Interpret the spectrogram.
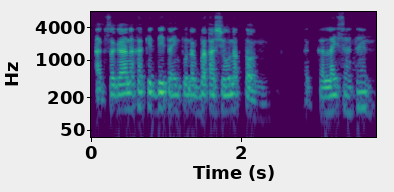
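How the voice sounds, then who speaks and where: An attentive long-distance boyfriend in a radio drama. His mid-pitched voice is very bright and sharp, recorded dry. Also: level tone, fairly quick, no echo. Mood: reassuring. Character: attentive long-distance sweetheart calling from abroad. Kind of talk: Ilocano radio drama acting.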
